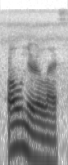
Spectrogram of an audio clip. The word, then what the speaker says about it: ownerless: And so you can pronounce that as less, ownerless, or ownerless. And use ownerless. More of an or an I. Mm-hmm. Okay, we wouldn't say le, but an or an I. Either one.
